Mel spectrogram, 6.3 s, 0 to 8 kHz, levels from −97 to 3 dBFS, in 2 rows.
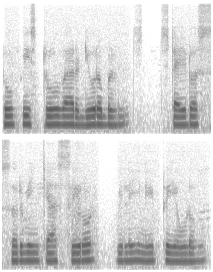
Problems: none marked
